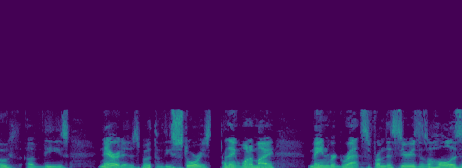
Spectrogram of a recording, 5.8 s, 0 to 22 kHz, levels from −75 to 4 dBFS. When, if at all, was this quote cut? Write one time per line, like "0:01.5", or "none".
0:02.6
